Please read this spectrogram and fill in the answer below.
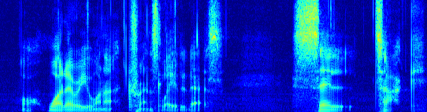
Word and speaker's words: selv tak: Selv tak. We don't really pronounce the V like selv tak.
